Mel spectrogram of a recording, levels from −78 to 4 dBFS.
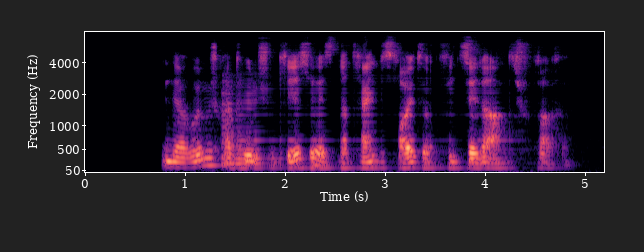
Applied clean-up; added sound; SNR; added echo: neural mask model DeepFilterNet 3.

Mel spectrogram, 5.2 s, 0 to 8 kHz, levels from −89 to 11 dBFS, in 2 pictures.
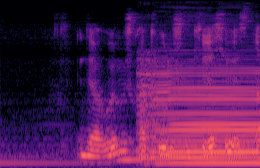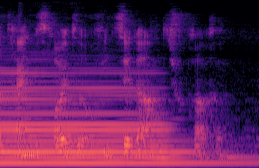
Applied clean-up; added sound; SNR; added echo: none; Bowed string instrument; -4 dB; reverberation time 0.4 s.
